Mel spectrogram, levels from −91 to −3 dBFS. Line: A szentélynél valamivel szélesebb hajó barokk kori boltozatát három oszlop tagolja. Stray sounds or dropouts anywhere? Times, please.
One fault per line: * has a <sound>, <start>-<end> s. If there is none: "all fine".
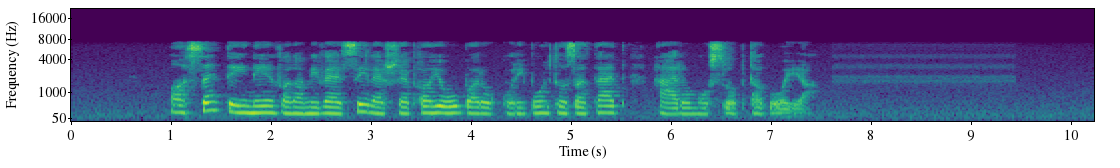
all fine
